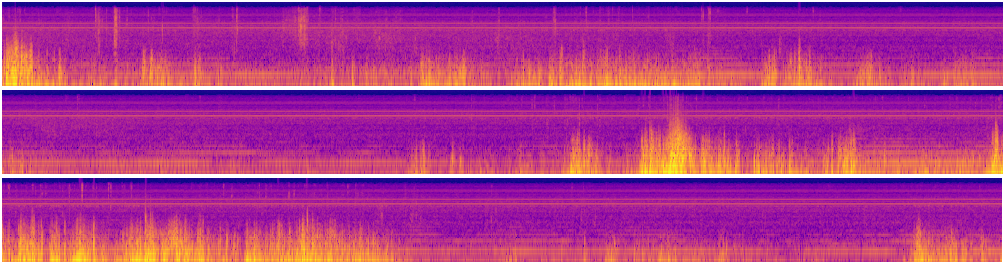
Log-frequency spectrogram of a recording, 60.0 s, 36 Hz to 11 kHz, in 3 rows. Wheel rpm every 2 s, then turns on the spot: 0, 0, 0, 0, 0, 0, 0, 0, 0, 0, 0, 0, 0, 0, 0, 0, 0, 0, 0, 0, 0, 0, 0, 0, 0, 0, 0, 0, 0, 0.
none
